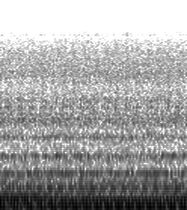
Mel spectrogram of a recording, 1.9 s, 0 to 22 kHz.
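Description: A Toyota truck with a stage 2 engine, header and MagnaFlow muffler idles steadily and loudly nearby, a slightly high, lumpy cammed idle with a deep, continuous exhaust rumble.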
